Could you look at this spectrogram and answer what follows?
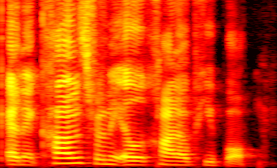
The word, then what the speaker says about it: Ilocano: So your mother's people are the Ilocano. Am I saying that right? – Yes. – Ilocano.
